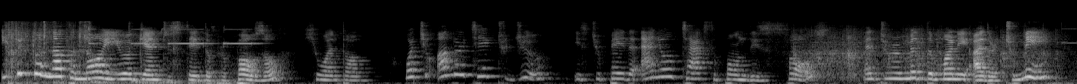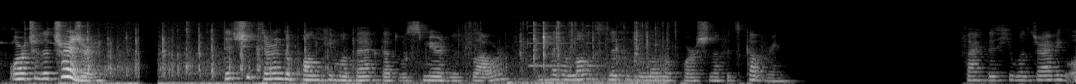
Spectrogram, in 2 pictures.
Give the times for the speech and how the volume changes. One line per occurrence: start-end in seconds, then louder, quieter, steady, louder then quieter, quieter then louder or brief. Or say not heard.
0.0-11.8 quieter then louder
13.0-18.7 quieter
20.4-21.4 brief.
